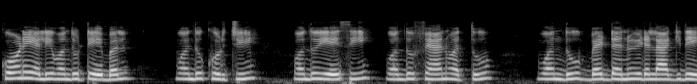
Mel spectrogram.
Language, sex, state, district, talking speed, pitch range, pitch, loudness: Kannada, female, Karnataka, Bidar, 120 wpm, 240-260 Hz, 250 Hz, -15 LUFS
